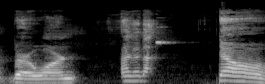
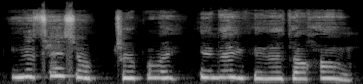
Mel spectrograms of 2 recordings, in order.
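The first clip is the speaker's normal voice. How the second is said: high-pitched teasing cartoon voice; squeaky character voice; 13 semitones higher than usual. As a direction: tease like a tiny pet. Voices character answering back.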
